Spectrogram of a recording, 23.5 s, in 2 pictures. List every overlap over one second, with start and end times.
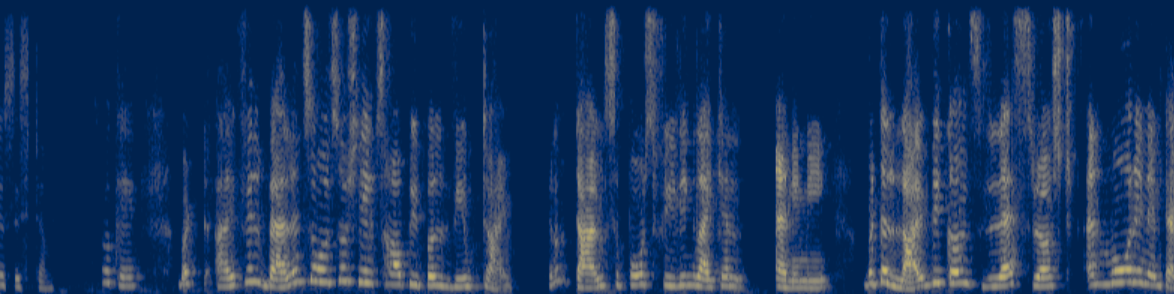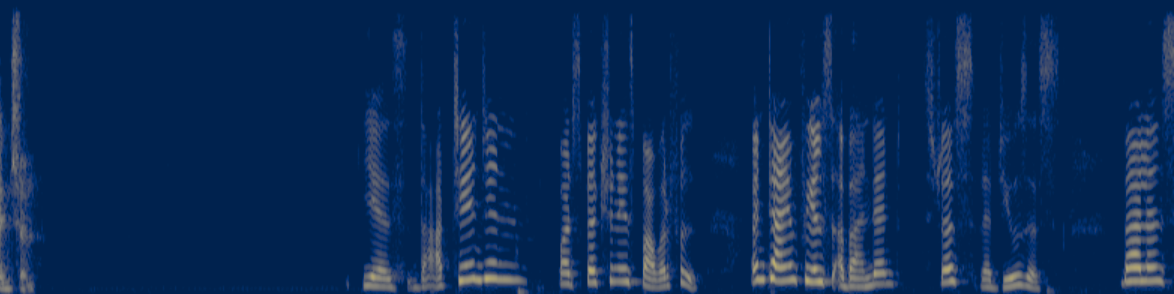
none

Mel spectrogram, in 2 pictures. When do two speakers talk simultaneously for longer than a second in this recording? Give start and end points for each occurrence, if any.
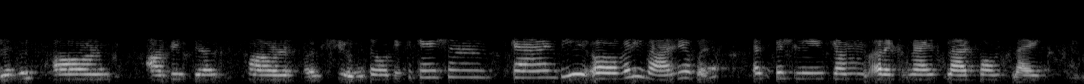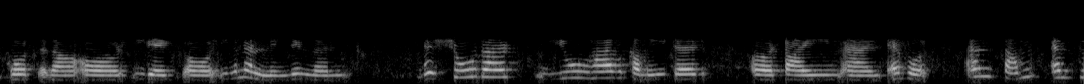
none

